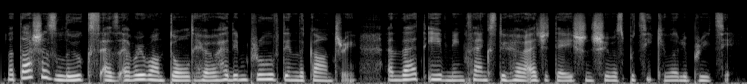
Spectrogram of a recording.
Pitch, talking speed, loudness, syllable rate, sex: 200 Hz, 175 wpm, -17 LUFS, 5.9 syllables/s, female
